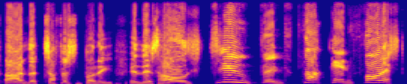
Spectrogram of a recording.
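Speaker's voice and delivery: high, loud, slowing boast; tough-guy shout. A narrator's reading. Ian ignoring David, shouting his toughness. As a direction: yell it to the whole forest.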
